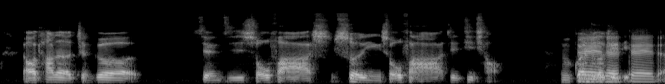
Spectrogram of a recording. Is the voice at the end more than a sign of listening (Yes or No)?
Yes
